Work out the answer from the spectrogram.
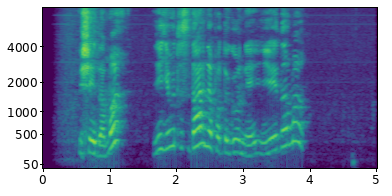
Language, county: Lithuanian, Panevėžys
